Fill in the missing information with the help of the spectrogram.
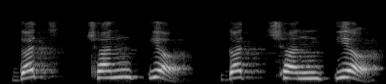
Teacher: य पूरा था इसलिए य में अ मिक्स कर दिया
